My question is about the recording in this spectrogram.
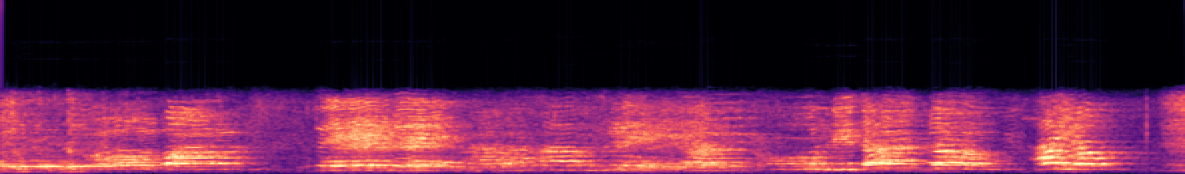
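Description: A group of voices singing together without instruments, in chant-like phrases broken by short pauses about two seconds in and again near the end.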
